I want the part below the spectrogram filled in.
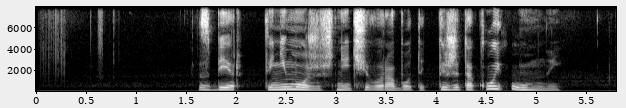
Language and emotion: Russian, angry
